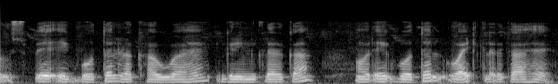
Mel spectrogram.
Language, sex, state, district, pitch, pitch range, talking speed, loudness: Hindi, male, Jharkhand, Ranchi, 120 Hz, 115-135 Hz, 170 wpm, -16 LUFS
